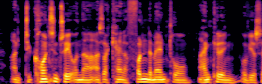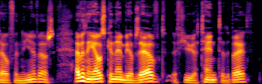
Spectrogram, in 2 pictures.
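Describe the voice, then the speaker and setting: A man's fairly low voice in a Scottish accent, very fast and with fairly even intonation, on a very clean recording with a silent background. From west of Scotland. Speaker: musician and writer. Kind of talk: interview.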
